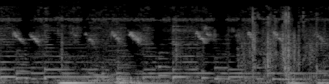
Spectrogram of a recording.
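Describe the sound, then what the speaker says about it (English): Migratory birds wintering at Chongqing Liangping Shuanghui Lake National Wetland Park give repeated high chirps and calls, with bursts of wing flapping, over steady outdoor background noise at moderate level. "Every year, flocks of migratory birds fly over the mountains from distant Siberia to spend the winter here."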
